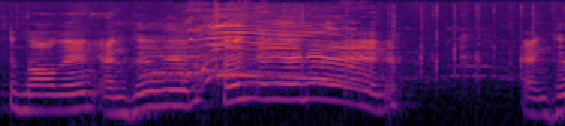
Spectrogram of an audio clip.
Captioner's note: audience cheers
